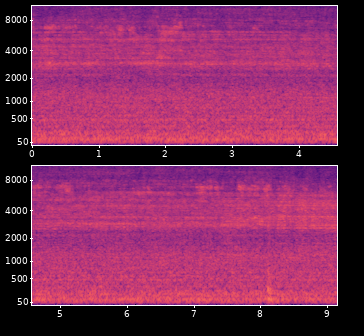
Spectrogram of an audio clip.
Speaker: is the sound the air conditioner is making in the bedroom. Sounds like it's above the closet.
